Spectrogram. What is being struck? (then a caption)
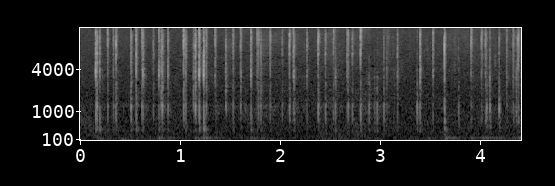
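Hard plastic steering wheel airbag cover. Long painted fingernails of both hands rapidly tap the hard plastic airbag cover at the center of a car steering wheel. The result is a quick, irregular patter of sharp, bright clicks with a faint low hum underneath.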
